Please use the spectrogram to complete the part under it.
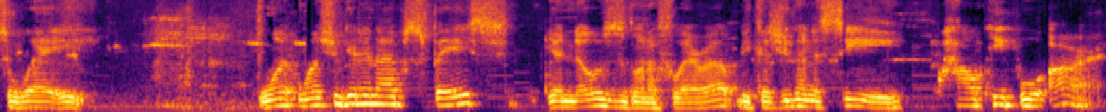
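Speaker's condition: No condition

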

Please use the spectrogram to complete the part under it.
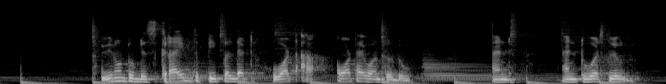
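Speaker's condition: Stammering; past avoidance of presentations and self-introductions, accepts own stammer since Indian Stammering Association annual conference; sometimes stretches initial s sounds, as in sssstart; repeated sounds, prolonged sounds

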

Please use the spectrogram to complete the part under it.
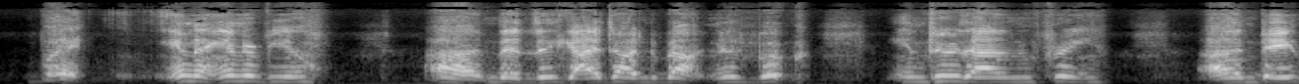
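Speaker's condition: Cerebral palsy; wheelchair user

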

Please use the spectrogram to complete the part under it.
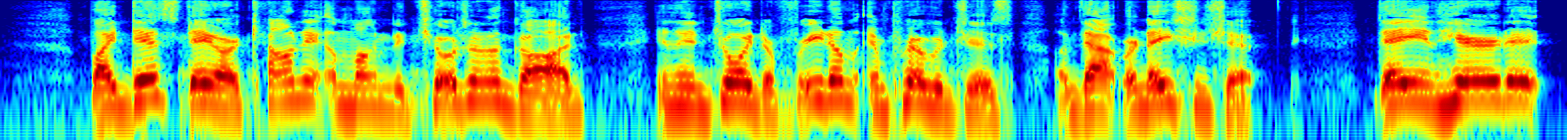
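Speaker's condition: Cerebral palsy; slurred speech

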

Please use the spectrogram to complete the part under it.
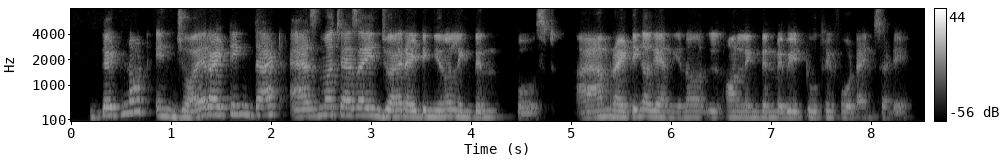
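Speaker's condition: No condition

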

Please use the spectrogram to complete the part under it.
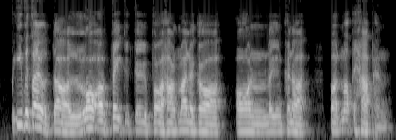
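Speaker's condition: Deafness, born deaf; relies on Google Meet live captions and lip reading during video call

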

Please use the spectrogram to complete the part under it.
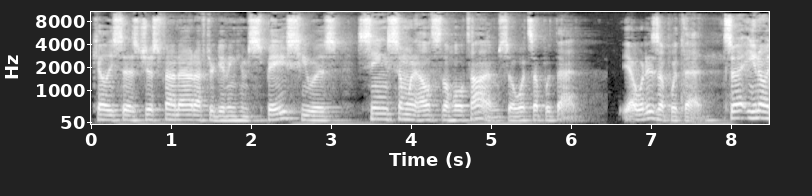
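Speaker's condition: No condition

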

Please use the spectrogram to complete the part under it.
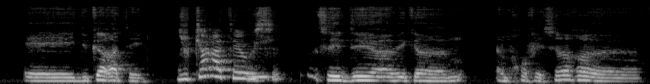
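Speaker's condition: Down syndrome; congenital

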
